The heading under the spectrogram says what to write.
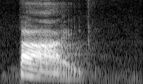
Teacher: como um ditongo oral porque o a sair pela boca e ele também é classificado como um ditongo decrescente porque primeiro veio a vogal em seguida veio a semivogal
